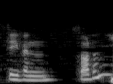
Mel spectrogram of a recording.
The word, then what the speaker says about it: Stephen Sondheim: Well, I mean, that's Stephen Sondheim.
